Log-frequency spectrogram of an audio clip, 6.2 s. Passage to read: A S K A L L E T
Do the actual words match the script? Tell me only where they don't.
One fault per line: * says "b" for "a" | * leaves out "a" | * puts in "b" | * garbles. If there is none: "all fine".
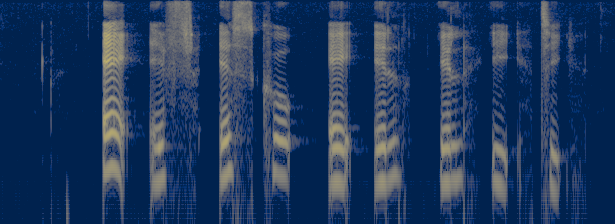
* puts in "F"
